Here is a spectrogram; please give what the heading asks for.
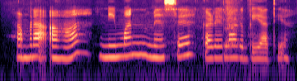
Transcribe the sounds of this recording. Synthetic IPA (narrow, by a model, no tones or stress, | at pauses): həmɾa̰ʔəɦãnimənmẽsekəɽelaɡbʱija̰d̪ija̰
